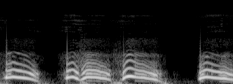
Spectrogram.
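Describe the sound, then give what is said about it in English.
A human voice imitates the hoot of a great horned owl. It gives four low, rounded hoots in a steady rhythm, each hoot swelling and then dropping off, with short pauses between them. “If it's a great horned owl, it's kind of a,”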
